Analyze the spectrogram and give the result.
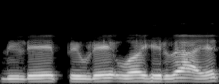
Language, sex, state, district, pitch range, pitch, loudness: Marathi, male, Maharashtra, Dhule, 135-145 Hz, 140 Hz, -13 LUFS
